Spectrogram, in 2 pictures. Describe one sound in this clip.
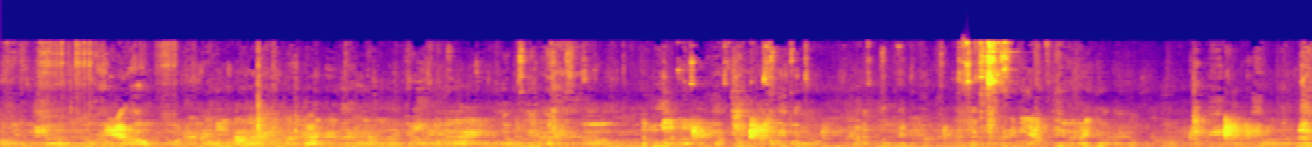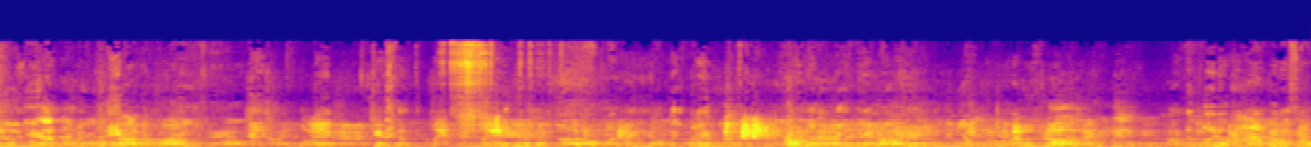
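Many people chatter in a busy, echoing hall.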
